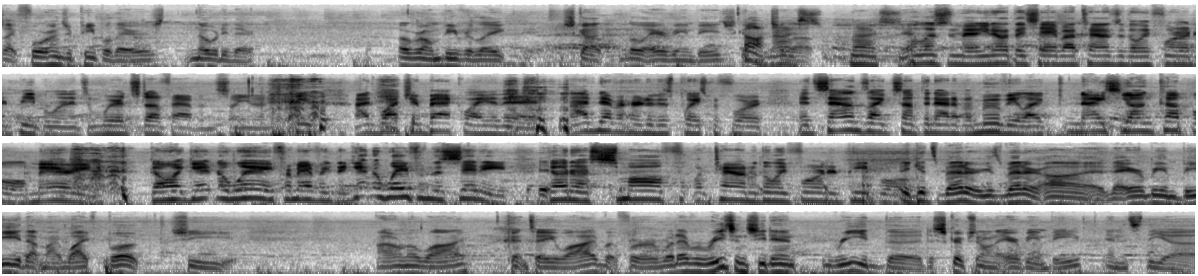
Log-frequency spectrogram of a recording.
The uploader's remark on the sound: LIVE FROM THE AXL BARBER SHOP!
